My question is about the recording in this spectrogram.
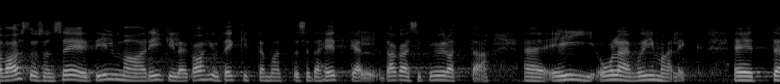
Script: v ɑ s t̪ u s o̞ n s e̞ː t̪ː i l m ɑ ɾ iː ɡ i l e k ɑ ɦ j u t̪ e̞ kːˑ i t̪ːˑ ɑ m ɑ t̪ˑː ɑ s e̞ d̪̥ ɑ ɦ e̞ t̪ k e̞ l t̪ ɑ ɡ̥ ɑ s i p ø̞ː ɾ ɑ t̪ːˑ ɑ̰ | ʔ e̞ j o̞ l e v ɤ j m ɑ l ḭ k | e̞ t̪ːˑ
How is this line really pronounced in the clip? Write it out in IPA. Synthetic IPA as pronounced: v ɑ s t̪ u s o̞ n s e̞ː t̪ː i l m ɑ ɾ iː ɡ i l e k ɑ ɦ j u t̪ e̞ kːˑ i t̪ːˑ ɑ m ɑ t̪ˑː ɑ s e̞ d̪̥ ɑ ɦ e̞ t̪ k e̞ l t̪ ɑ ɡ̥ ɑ s i p ø̞ː ɾ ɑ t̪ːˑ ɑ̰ | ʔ e̞ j o̞ l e v ɤ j m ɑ l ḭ k | e̞ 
